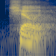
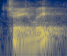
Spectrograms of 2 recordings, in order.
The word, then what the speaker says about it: Tcheilly: to mispronunciate his name it is the one and only chelly kelly welcome well thank you it's jaylee and we talked about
